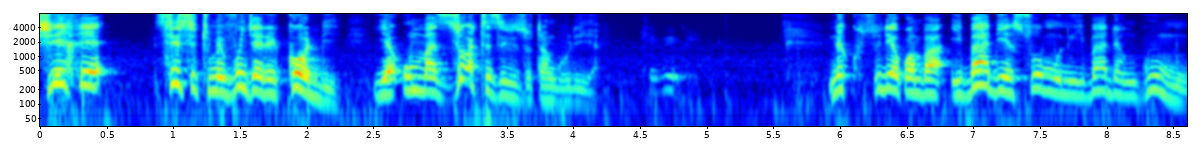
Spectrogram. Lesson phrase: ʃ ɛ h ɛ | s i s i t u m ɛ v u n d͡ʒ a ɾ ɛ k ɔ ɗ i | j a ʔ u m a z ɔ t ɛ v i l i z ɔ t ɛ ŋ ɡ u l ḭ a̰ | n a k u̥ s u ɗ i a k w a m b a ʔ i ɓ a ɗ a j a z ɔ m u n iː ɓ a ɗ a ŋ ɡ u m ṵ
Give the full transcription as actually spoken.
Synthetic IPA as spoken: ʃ ɛ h ɛ | s i s i t u m ɛ v u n d͡ʒ a ɾ ɛ k ɔ ɗ i | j a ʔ u m a z ɔ t ɛ z i l i z ɔ t a ŋ ɡ u l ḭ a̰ | n a k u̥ s u ɗ i a k w a m b a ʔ i ɓ a ɗ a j a s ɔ m u n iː ɓ a ɗ a ŋ ɡ u m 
